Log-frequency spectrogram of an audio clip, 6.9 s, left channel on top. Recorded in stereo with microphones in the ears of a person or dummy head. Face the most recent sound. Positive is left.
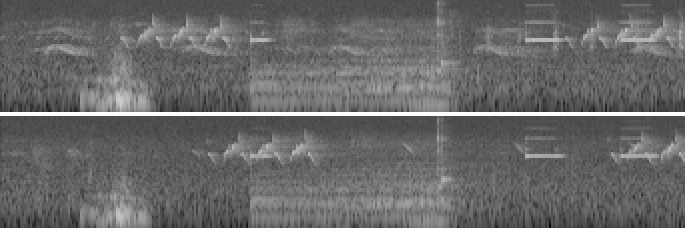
turn(degrees=10)  # may be behind; listen again after turning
